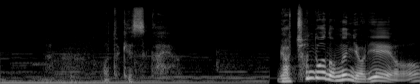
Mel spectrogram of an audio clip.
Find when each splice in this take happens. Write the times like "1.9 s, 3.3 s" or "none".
2.7 s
